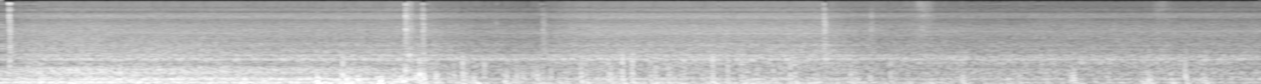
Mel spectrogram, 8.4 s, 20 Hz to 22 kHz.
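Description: A 1987 Lincoln Town Car's air conditioning runs with the compressor cycling: a steady whooshing blower rush over a low mechanical hum, louder for the first few seconds and then dropping to a softer, even level.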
